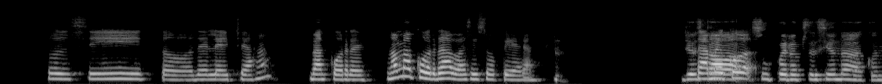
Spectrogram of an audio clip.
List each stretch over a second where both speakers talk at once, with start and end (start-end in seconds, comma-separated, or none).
none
